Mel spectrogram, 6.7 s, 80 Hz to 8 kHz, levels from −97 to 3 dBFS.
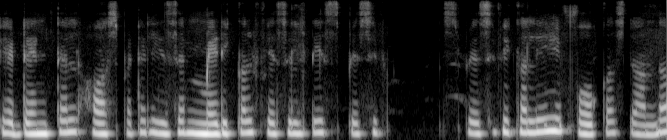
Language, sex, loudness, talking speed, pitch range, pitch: English, female, -16 LUFS, 115 wpm, 220-245 Hz, 235 Hz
